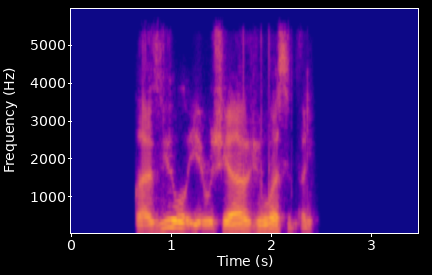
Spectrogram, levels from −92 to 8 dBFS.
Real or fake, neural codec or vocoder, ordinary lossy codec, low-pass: fake; codec, 16 kHz, 1 kbps, X-Codec, HuBERT features, trained on balanced general audio; Opus, 64 kbps; 5.4 kHz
